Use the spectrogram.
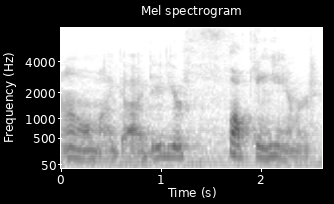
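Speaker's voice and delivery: exasperated aside. Retold or imitated. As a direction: mutter it half-laughing. Muttering to drunk friend.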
